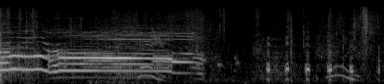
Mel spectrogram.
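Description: Roosters at a cock fight crow loudly and close, a long drawn-out call, followed by sharp scattered clucks and squawks.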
